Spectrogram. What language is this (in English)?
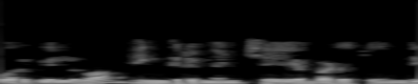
Telugu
